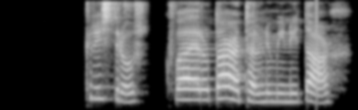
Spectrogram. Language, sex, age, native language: Icelandic, female, 13, Icelandic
